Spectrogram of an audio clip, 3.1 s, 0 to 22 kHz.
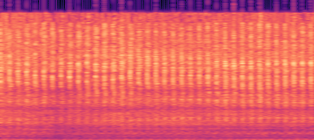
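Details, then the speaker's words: Lexus GS430 V8 (LPG-converted) idling after valve-cover gasket, cam and VVTi seal replacement: sharp regular ticking, about four a second, over steady idle, audible on one bank but not the other; cause not yet found. "You can hear the tick now. Can't hear anything this side."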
